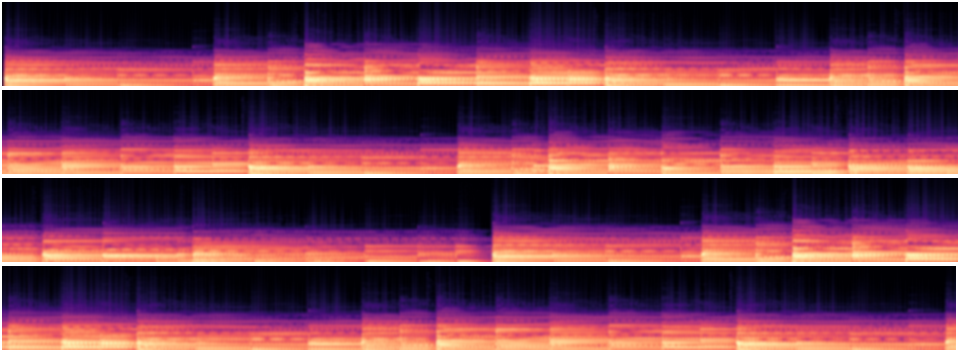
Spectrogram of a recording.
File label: instrumental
